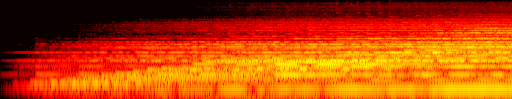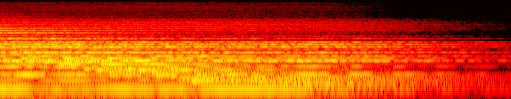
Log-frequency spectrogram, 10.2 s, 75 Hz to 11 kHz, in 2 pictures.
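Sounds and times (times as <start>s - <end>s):
cartoon dreamy heavenly choir singing: 0.6s - 10.2s
cartoon dreamy heavenly harp glissando: 2.2s - 6.8s.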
